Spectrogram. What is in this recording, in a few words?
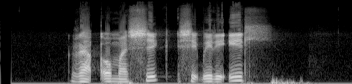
kaqchikel; To cure of fright related illness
